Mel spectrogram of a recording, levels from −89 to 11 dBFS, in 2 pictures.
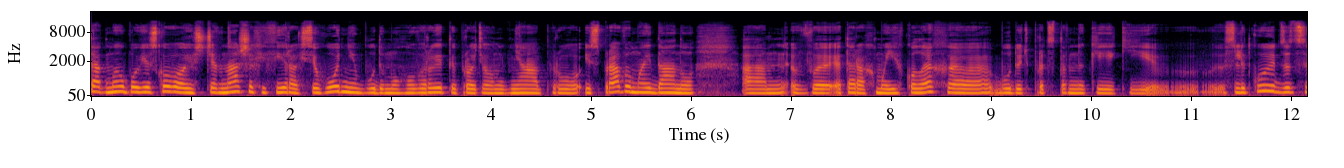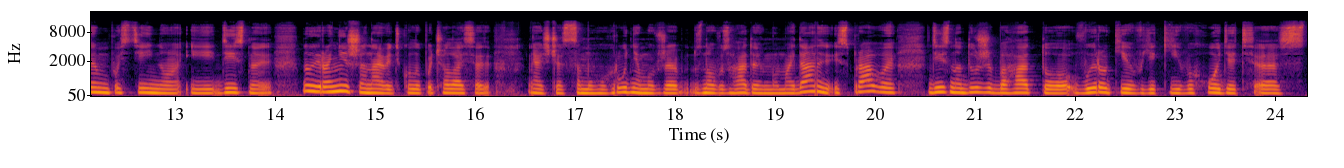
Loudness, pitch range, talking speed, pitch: -18 LUFS, 185-210 Hz, 130 wpm, 195 Hz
